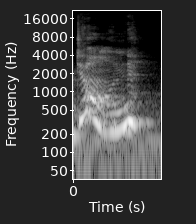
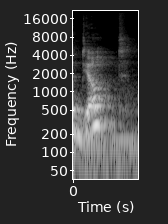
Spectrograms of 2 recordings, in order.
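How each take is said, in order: First: "don't" said without the T, ending on the n; "don't" with the final T left off; dropped T. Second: "don't" said fully, with its final T; "don't" as it is written; clear don't. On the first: Teacher showing a student how "don't" sounds without its T. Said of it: "without a T". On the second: Teacher giving the real word after the heard version. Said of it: "that was actually". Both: Shown as a demonstration.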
